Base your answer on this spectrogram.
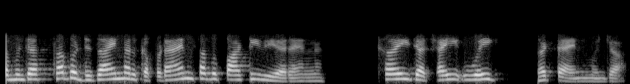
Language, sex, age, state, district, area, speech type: Sindhi, female, 45-60, Uttar Pradesh, Lucknow, rural, conversation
